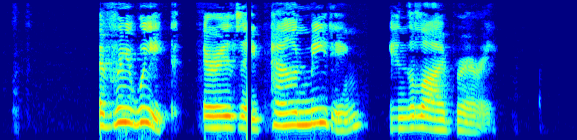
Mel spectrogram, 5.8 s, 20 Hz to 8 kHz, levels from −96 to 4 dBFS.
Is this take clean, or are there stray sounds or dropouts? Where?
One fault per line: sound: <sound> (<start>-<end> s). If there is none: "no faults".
sound: dropout (2.5-2.5 s)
